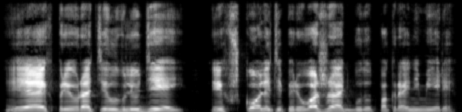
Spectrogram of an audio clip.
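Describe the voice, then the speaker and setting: A woman's voice: lowish voice, steady tone, normal speed, close to an everyday voice. A woman reading as a sneering brutish man. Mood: scornful. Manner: growling, sneering, drawling. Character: rude hulking grown man, scornful bully.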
